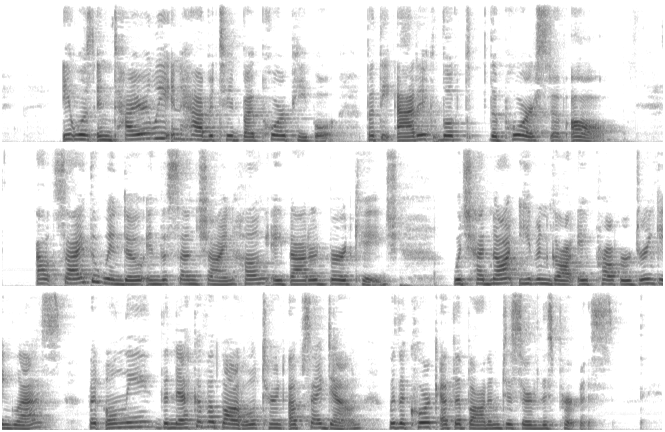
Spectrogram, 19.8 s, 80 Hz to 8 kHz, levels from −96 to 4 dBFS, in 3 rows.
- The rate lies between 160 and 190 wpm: Yes, average, 165 wpm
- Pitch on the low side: No, high, 225 Hz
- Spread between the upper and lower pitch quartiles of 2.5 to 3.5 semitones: Yes, average, 2.8 semitones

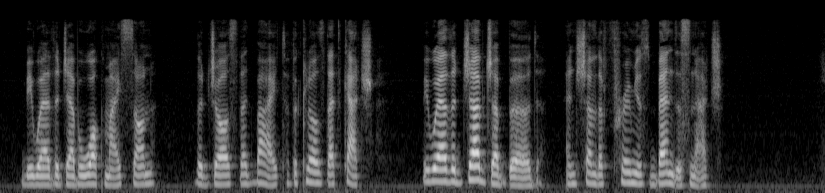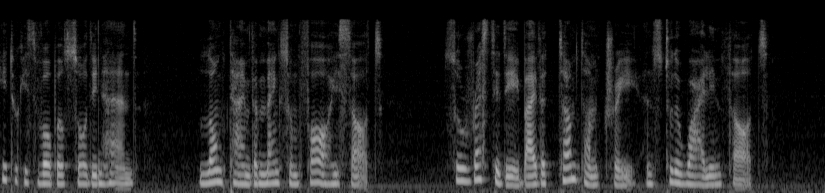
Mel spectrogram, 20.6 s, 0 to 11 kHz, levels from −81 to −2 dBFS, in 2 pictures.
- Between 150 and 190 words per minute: No, average, 140 wpm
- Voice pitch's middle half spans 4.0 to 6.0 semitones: No, average, 2.8 semitones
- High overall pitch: No, medium, 160 Hz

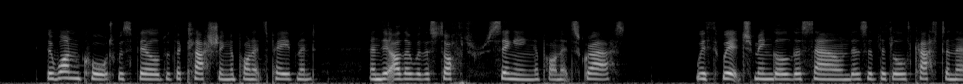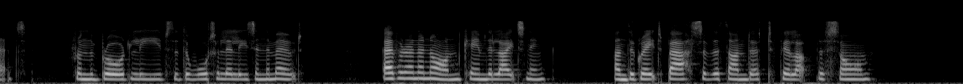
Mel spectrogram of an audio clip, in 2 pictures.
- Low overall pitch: No, high, 245 Hz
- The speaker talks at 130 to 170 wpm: No, average, 185 wpm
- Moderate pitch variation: No, narrow, 1.3 semitones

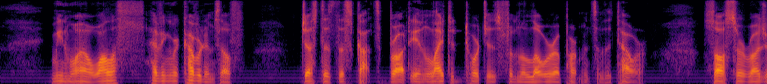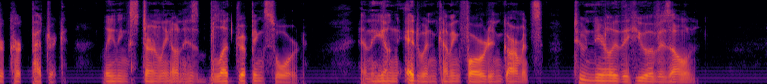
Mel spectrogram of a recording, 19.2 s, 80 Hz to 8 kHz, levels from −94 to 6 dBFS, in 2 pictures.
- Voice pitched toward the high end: No, very low, 90 Hz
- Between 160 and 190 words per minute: No, average, 145 wpm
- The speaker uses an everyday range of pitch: No, narrow, 1.7 semitones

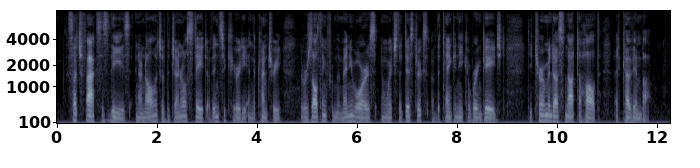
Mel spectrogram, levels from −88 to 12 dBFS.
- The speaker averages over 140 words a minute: Yes, average, 180 wpm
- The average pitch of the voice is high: No, very low, 95 Hz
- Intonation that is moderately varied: No, narrow, 2.3 semitones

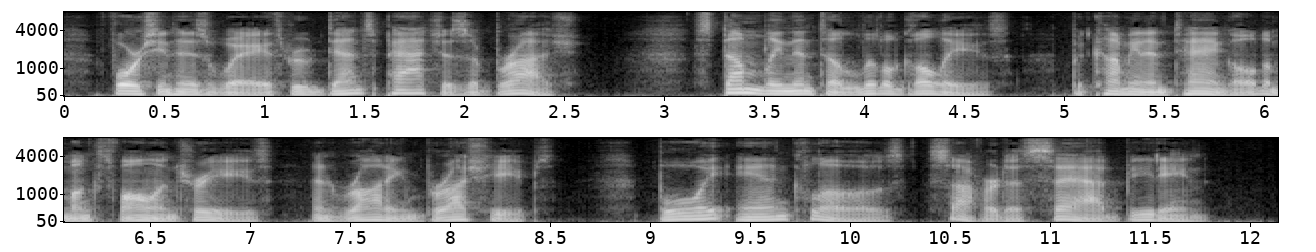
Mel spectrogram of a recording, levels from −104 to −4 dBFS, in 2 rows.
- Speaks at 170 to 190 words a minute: No, average, 140 wpm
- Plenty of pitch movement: Yes, wide, 5.7 semitones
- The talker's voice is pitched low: Yes, very low, 85 Hz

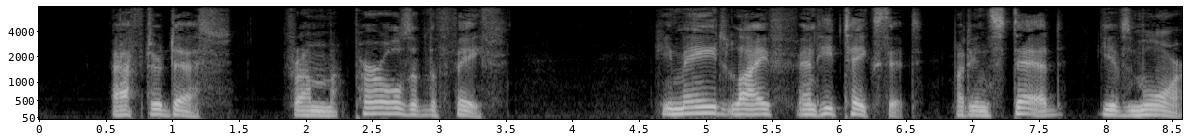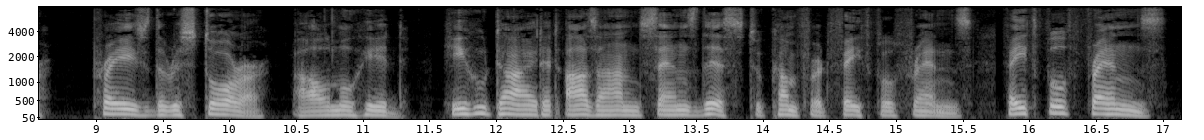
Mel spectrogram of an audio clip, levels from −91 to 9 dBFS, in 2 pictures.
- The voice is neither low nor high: No, low, 120 Hz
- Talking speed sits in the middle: No, slow, 125 wpm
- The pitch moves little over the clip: No, average, 3.8 semitones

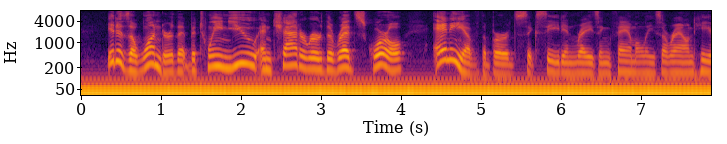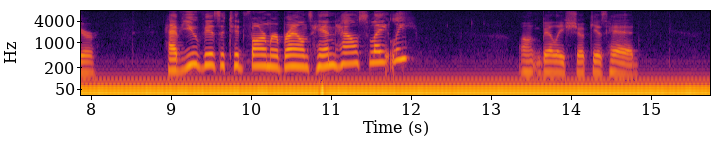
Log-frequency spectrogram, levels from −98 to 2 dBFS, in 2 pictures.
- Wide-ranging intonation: Yes, wide, 7.8 semitones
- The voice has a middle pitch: Yes, medium, 170 Hz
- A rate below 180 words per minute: Yes, slow, 135 wpm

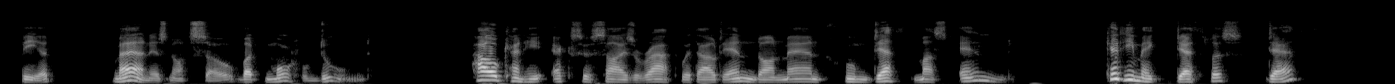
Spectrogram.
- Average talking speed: No, slow, 115 wpm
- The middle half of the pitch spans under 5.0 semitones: No, wide, 5.4 semitones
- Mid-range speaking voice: No, low, 125 Hz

